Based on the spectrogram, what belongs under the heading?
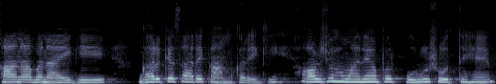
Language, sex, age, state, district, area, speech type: Hindi, female, 45-60, Madhya Pradesh, Balaghat, rural, spontaneous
